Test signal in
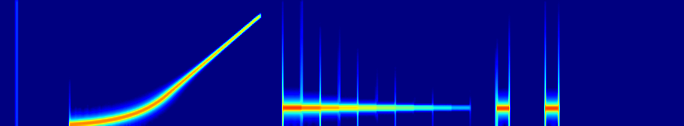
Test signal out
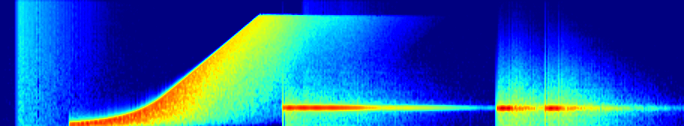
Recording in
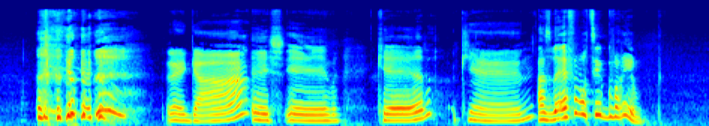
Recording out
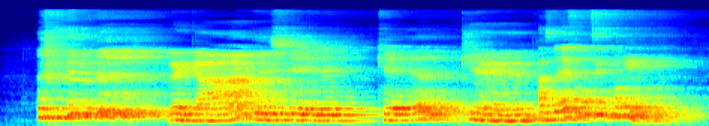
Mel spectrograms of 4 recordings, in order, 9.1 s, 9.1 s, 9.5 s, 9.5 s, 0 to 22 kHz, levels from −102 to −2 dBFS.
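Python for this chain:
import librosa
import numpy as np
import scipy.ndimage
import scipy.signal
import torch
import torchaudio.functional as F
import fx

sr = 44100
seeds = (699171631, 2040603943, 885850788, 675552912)

y = fx.rev_schroeder(x, sr, rt60_s=2.1, comb_ms=30, drr_db=-5.5)
y = fx.rider(y, sr, range_db=5, speed_s=0.5)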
